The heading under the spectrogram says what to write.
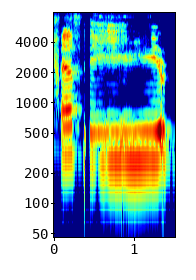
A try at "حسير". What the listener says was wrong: ஹசீர் அந்த ராகம் பல ஏன் பல வஹுவ ஹசீர் இது சவுண்டு இர் இர் என்று போகக்கூடாது. ஓ ஹசீர் என்ற சின்னராவா? சரி இப்ப அடுத்து சின்னரா உச்சரிய கொள்ள நாவானது எங்க ஈக்கணும்? ஆ உச்சரி பாருங்க ஹசீர் எங்க ஈக்கணும்? முன்னுக்குன்னா எங்க? பின்னுக்கு. நாவானது பின்னுக்கு ஈக்கணும்ங்கிறது சரி. நாவினுடைய எந்த பகுதி படணும்? நுனிப்பகுதியா, அடிப்பகுதியா, கீழ்ப்பகுதியா, ஓரப்பகுதியா, மேல் பகுதியா? நுனிப்பகுதி பட்டா வல்லினம். வல்லினத்துக்கு எது படும்? ஆ, வல்லினத்துக்கு எது படும்?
